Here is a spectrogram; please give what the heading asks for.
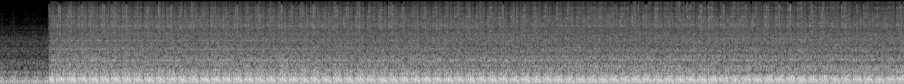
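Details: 1977 Chevy Big Ten, 350 V8 with granny gear, cold start after sitting (run weekly); choke faulty so gas pedal pumped, ignition switch broken; catches after brief silence, settles into smooth, even V8 burble at steady cold idle; healthy running.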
